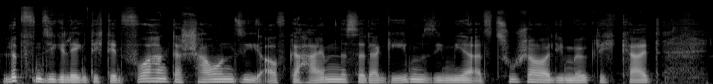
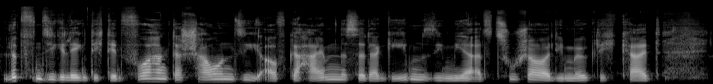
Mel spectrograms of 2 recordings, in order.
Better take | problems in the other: first | thin; somewhat; fading below 300 Hz

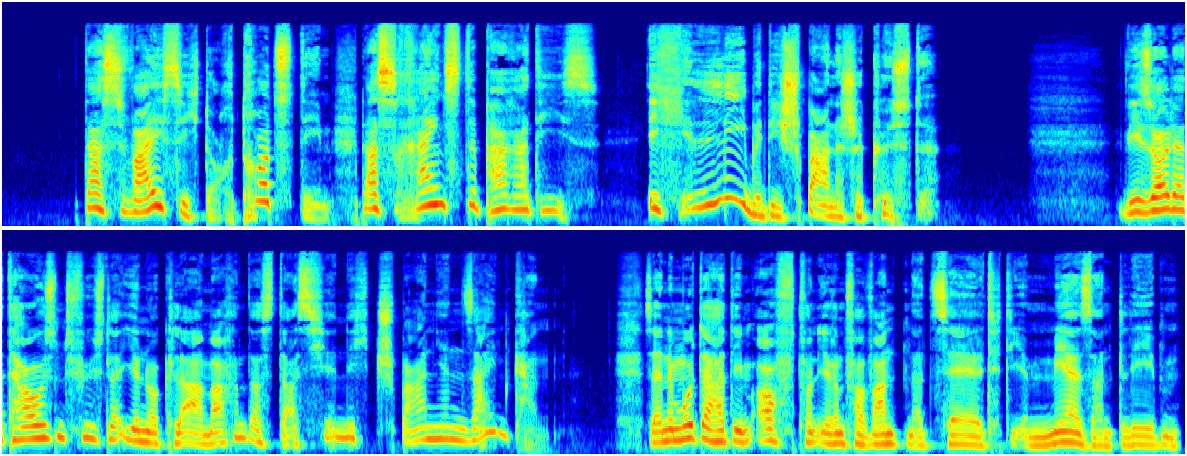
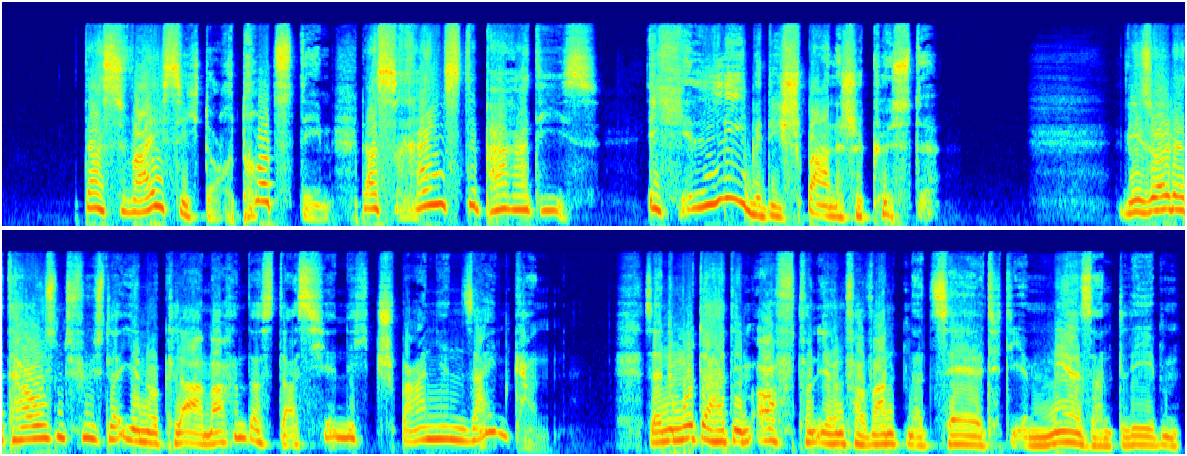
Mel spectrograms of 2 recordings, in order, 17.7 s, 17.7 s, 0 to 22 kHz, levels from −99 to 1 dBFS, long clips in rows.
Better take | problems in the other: first | distortion; heavy; 11% of the sound clipped

